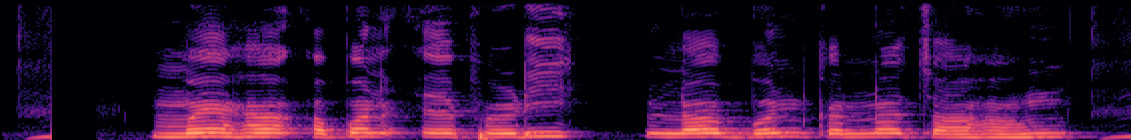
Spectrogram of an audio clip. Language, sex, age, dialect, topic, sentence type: Chhattisgarhi, male, 18-24, Western/Budati/Khatahi, banking, statement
